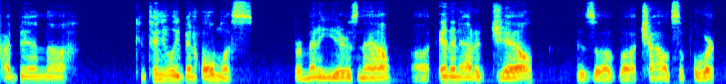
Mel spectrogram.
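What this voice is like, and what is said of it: New York accent. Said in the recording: “you hear that accent coming out of me from New York”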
